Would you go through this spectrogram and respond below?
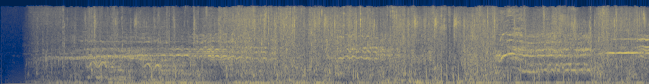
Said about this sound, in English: In fact, unfortunately, perhaps your animal sounds wheel is closer to the truth. in this case, because these horses are basically screaming to the sound of being killed.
